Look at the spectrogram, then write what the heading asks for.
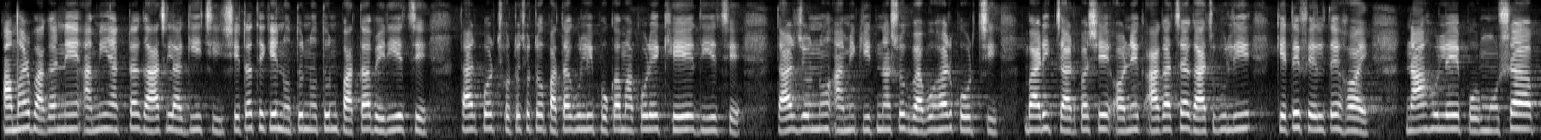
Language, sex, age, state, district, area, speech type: Bengali, female, 18-30, West Bengal, Paschim Bardhaman, rural, spontaneous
